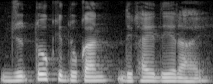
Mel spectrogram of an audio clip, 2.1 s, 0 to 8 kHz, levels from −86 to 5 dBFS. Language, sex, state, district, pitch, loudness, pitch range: Hindi, male, West Bengal, Alipurduar, 140 Hz, -17 LUFS, 125-145 Hz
